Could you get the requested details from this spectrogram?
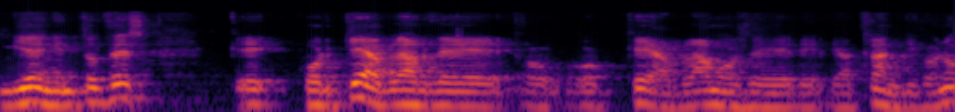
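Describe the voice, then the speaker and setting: A man with a Galician accent, medium pitch, fairly even intonation and a fairly quick pace. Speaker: agricultural economics researcher. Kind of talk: webinar presentation. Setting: online webinar. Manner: hesitant, many fillers and restarts.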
